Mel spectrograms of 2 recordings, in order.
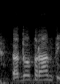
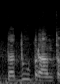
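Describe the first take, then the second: First: तदुपरांत mispronounced as "tado-praant"; wrong o vowel. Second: तदुपरांत said as "tadu-praant"; correct u vowel. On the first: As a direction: put an o after द in तदुपरांत. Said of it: "ये भी गलत हो गया". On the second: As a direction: put a u after द in तदुपरांत. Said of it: "क्या होता है?". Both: Shown as a demonstration.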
